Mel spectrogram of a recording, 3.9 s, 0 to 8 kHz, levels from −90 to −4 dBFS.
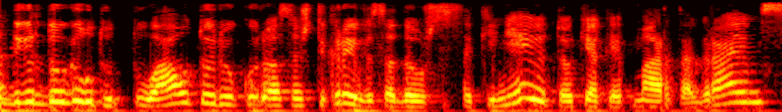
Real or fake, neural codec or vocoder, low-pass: real; none; 7.2 kHz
